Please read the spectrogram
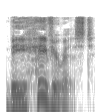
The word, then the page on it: behaviourist: British English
